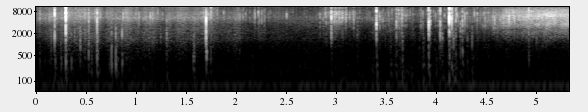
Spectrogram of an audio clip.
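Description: A clear plastic bag full of white sand is kneaded and rubbed by fingertips beside the microphone. It gives off quiet, bright crinkling and gritty crunching, punctuated by sharp, clicky crackles. Toward the end it swells into a steadier high hiss of shifting sand.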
